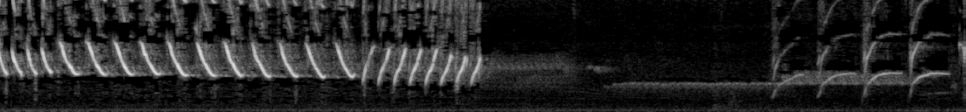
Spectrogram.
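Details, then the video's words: Canary song for training canaries to sing: quick repeated downslurred notes forming a rhythmic roll, a faster higher roll, a thin steady whistle, then a few upswept chirps. "أفضل أغنية لتدريب طائر الكناري على الغناء الصحيح"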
